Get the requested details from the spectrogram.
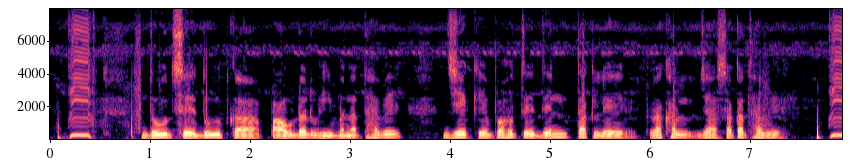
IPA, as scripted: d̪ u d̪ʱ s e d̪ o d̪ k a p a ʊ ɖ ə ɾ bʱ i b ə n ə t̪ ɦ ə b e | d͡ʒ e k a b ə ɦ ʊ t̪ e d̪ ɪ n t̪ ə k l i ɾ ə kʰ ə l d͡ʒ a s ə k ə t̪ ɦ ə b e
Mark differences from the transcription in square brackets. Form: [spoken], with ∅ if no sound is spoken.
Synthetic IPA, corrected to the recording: d̪ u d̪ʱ s e d̪ [u] d̪ k a p a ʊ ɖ ə ɾ bʱ i b ə n ə t̪ ɦ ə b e | d͡ʒ e k [e] b ə ɦ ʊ t̪ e d̪ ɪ n t̪ ə k l [e] ɾ ə kʰ ə l d͡ʒ a s ə k ə t̪ ɦ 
